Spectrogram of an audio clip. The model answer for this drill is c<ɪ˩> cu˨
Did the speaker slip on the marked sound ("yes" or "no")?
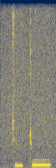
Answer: yes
